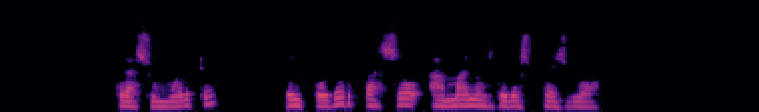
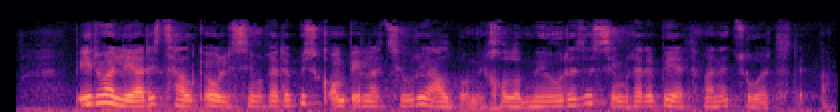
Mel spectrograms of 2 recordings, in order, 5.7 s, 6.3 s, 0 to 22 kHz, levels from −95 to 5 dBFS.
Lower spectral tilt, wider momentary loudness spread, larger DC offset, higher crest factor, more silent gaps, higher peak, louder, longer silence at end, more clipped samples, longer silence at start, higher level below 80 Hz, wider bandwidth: about the same, -6 dB/octave vs -6 dB/octave; second, 9 LU vs 13 LU; neither; about the same, 18 dB vs 18 dB; first, 1.65-2.14 s, 2.31-2.35 s, 2.68-2.73 s, 4.00-4.06 s vs none; second, -30 dBFS vs -10 dBFS; second, -47 LUFS vs -29 LUFS; first, 1.2 s vs 0.05 s; neither; first, 0.9 s vs 0.2 s; second, -88 dBFS vs -52 dBFS; second, 7.6 kHz vs 11.5 kHz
